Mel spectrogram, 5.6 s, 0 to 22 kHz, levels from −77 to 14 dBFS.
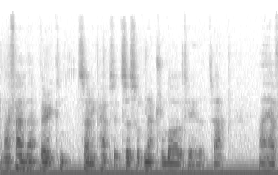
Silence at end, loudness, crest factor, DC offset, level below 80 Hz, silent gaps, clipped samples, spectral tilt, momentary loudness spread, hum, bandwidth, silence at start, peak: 0 s; -26 LUFS; 16 dB; under 0.1%; -30 dBFS; none; under 0.1%; -7 dB/octave; 8 LU; none; 16 kHz; 0 s; -8 dBFS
